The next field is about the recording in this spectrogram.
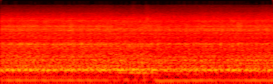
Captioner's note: engine humming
